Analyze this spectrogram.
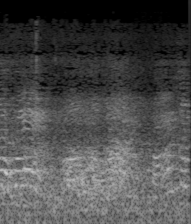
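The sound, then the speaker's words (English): A street protest crowd of hundreds of thousands in Hong Kong, showing dissatisfaction with the way China is trying to run the city, roars and chants together in a dense, sustained wash of voices, loud and steady with slight swells, no single speaker standing out. “The sounds of protests this weekend in Hong Kong, hundreds of thousands came out into the streets there to show their dissatisfaction with the way China is trying to run the city.”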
